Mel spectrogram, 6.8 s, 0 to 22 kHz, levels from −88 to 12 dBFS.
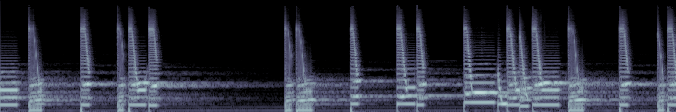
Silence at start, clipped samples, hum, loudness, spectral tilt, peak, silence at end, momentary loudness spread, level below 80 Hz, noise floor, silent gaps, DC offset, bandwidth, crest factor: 0 s; under 0.1%; none; -19 LUFS; -3.5 dB/octave; -2 dBFS; 0 s; 12 LU; -36 dBFS; -56 dBFS; none; under 0.1%; 16.5 kHz; 16 dB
